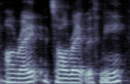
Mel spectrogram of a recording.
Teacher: typically we wouldn't um pronounce that t with a lot we wouldn't release it would just be a stop t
